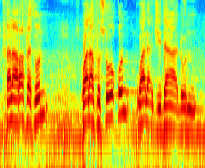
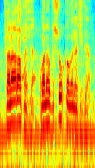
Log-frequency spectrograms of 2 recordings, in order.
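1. تنتهي الأسماء بحركة تليها نون. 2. تنتهي الأسماء بحركة قصيرة، بلا نون. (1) "قراءة ثانية أبو أحمد بالتنوين" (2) "قراءة بالفتح"

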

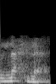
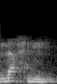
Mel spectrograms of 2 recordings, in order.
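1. تنتهي الكلمة بفتحة قصيرة. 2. تنتهي الكلمة بدون حركة نهائية. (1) "وهو عند اللبنانيين مبني على الفتح، يقول نحن" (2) "كيف السكون؟ ... لم أقل نحن"

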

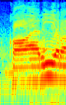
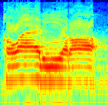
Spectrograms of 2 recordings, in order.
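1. Vokal akhir dibaca pendek, disambung dengan kata berikutnya. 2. Vokal akhir dibaca panjang saat berhenti. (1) "Kalau dia diwasal, qawarira yang pertama bacanya pendek" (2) "dibaca panjang ketika disukunkan"

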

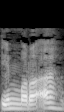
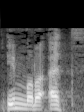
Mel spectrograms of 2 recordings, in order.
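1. تنتهي الكلمة بصوت h خفيف. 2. تنتهي الكلمة بصوت t واضح. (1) "فكثير من القبائل يقف امرأة" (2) "وبعض القبائل تقف امرأة بالتاء المبسوطة كالوصل"

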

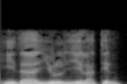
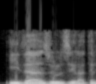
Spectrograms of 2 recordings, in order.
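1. Kata ini dimulai dengan bunyi y. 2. Kata ini jelas dimulai dengan bunyi z.

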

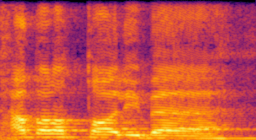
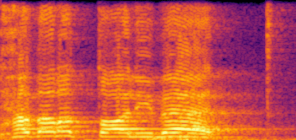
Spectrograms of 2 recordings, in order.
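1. تنتهي الكلمة الأخيرة بصوت h. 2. تنتهي الكلمة الأخيرة بصوت t. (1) "ويجوز قليلا أن تقف بالهاء" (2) "الأصل أن أقف عليه بالتاء"

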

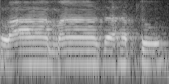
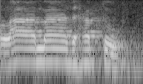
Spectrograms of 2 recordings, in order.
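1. Ada jeda setelah 'la'. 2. Tidak ada jeda setelah 'la'. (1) "Jadi terpisah ya. Jadi bukan bersambung" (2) "Jangan langsung lama zahabtu, nanti bingung"

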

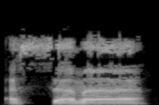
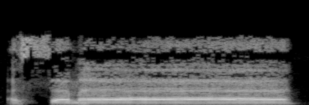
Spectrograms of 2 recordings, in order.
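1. تُمَدّ الحركة الطويلة الأخيرة حركتين. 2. تُمَدّ الحركة الطويلة الأخيرة أربع حركات. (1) "حركتين" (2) "أربعة"

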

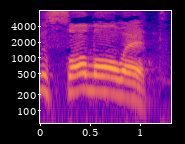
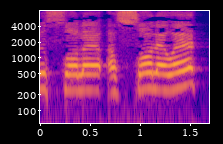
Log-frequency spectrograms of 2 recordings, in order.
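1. صوت اللام ثقيل ومفخم. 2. صوت اللام خفيف ومرقق. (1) "ورش يفخمها" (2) "اللام مرققة عند حفص"

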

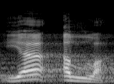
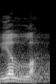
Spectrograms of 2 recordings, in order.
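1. تُسمع همزة قبل لفظ الجلالة. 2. تتصل الحروف بلا همزة قبل لفظ الجلالة. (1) "وقطع همزته، فتقول" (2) "ولا تقول"

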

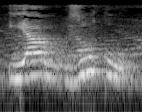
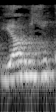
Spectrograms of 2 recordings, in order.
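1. تُقرأ الكلمة ببطء، وكل حرف منفصل عن الآخر. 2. تُقرأ الكلمة بسرعة، والحروف متصلة ببعضها. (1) "خدي الياء رقيقه والراء مفخمه والزال رقيقه" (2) "البعض يقرا كده يرزق بسرعه"

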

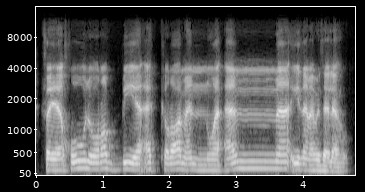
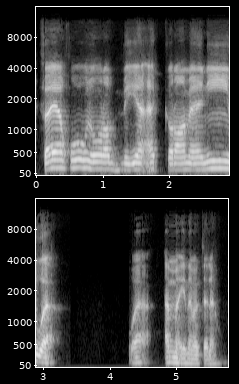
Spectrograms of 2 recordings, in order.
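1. لا تنتهي الكلمة بصوت 'ee' نهائي. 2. تنتهي الكلمة بصوت 'ee' نهائي. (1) "لو أنا الآن أتيت بالوصل" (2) "ولي الوجه الثاني"

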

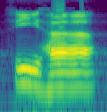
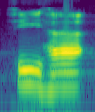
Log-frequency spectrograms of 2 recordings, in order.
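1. تنتهي الألف الطويلة الأخيرة بدون همزة وقف. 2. تنتهي الألف الطويلة الأخيرة بهمزة وقف. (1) "نقف على الألف التي بعد الهاء بمقدار حركتين" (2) "لا ننهي الألف بهمزة ... خطأ"

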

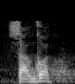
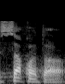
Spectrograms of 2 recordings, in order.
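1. Konsonan di tengah adalah bunyi g yang keras. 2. Konsonan di tengah adalah bunyi q yang dalam.

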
